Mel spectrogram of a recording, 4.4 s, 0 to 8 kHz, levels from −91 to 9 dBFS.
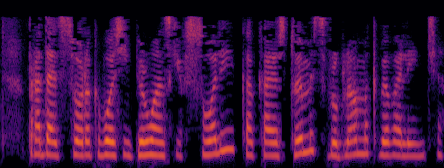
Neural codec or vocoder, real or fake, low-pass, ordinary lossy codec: codec, 16 kHz, 1 kbps, X-Codec, WavLM features, trained on Multilingual LibriSpeech; fake; 7.2 kHz; MP3, 24 kbps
